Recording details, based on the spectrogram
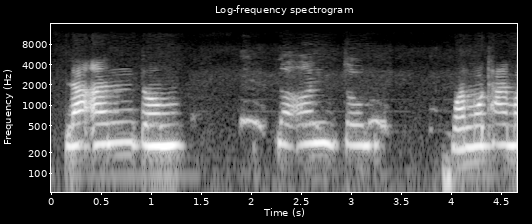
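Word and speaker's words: لَأَنتُمْ: So after the first lam, over here, the Alif has a cross, so this is an Alif Zaida, okay? And that means we do not pronounce it when we are reading, so we pronounce it like this.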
